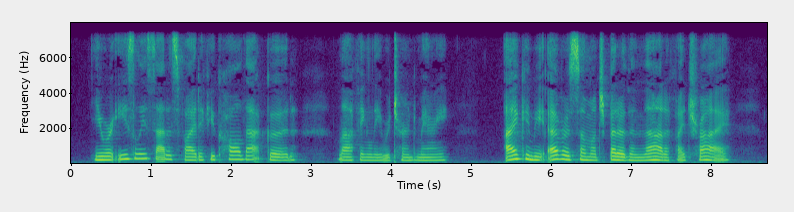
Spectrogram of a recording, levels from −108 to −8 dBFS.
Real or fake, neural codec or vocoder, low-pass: real; none; 7.2 kHz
